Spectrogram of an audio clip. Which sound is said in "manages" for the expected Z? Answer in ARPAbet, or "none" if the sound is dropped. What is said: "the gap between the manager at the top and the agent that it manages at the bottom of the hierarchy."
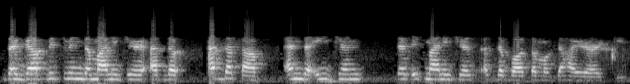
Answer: S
